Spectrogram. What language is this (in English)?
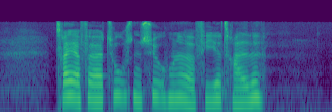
Danish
